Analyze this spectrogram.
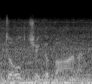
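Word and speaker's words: Dolce & Gabbana: Dolce Gabbana.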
